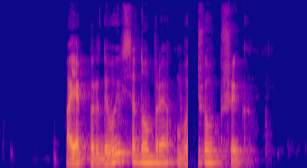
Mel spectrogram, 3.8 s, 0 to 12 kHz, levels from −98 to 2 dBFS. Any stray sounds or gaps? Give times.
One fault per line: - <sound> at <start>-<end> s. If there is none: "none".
- dropout at 2.3-2.5 s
